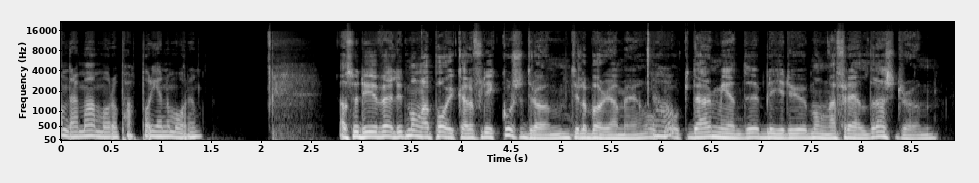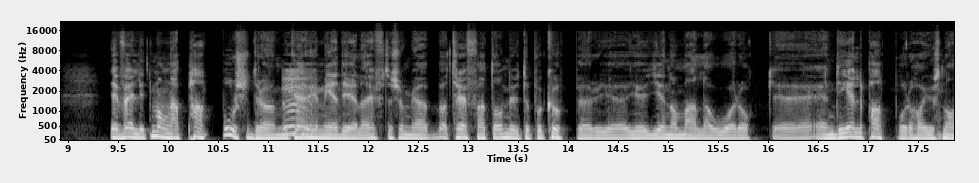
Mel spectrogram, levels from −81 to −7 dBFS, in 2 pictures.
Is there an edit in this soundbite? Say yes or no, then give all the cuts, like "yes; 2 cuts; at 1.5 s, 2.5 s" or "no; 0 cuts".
no; 0 cuts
